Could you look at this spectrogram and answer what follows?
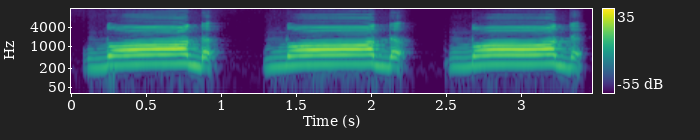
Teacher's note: ज़बान का बगली किनारा करवट लेते हुए ऊपर की दाढ़ की तरफ हम टच करते हैं। · दौद की अदायगी मोटे तरीके से, क्यों? क्योंकि इसके अंदर जो है ना हरूफ मुस्तालिया पाई जाती है। ये हर्फ हरूफ मुस्तालिया के अंदर आता है।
